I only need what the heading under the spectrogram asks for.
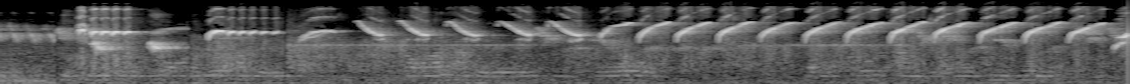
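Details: Canary song used to train young canaries to learn sounds and to get quiet birds singing. Sharp, varied chirps open into a long series of repeated, high, down-slurred notes, about three per second, steady and continuous.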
